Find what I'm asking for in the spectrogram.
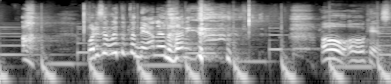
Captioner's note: laughs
